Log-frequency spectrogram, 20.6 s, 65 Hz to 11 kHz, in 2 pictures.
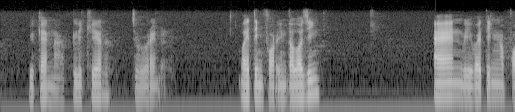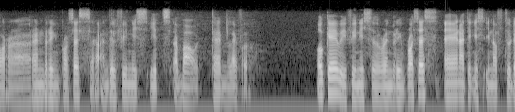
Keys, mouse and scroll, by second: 1.4 click.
